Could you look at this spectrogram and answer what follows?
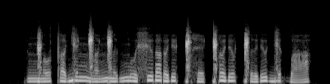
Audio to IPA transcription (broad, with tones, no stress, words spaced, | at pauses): ŋ͡ǁo˩˧tɐ˩˥ɡʲɐ˦ ŋ͡ǁɐ˩˧ŋ͡ǁɨ˩˧ŋ͡mu˧˩˧ xʲu˦ɾɐ˦˨ɾɵ˦ ɾʲɵ˧˩˧ǁʰe˩˥ǁɵ˦ ɾʲo˦˨ǁɨ˩˥ɾʲu˦˨ ɡʲɐ˦ɡ͡ba˩˧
